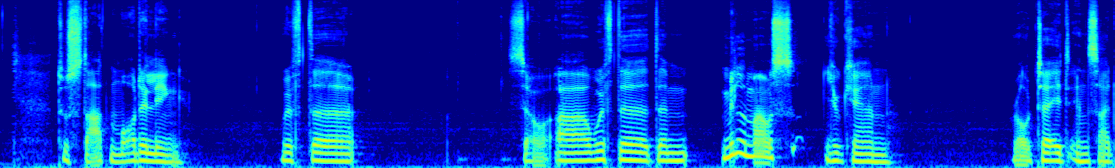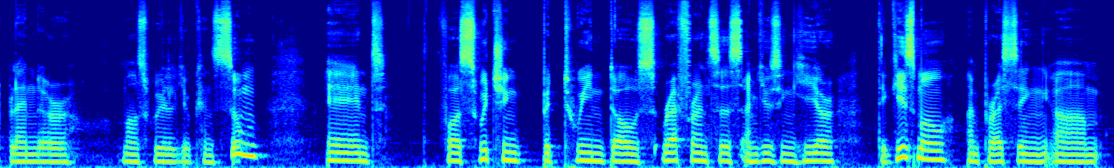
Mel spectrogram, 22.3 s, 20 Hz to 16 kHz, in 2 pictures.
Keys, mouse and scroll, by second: 1.1 middle click, 1.9 middle click, 2.9 middle click, 3.1 middle click, 3.9-4.5 scroll down 5, 4.5-9.4 middle drag, 9.5 middle click, 11.6 middle click, 11.9-12.6 scroll up 6, 12.6 scroll down 1, 12.8-13.6 scroll up 4, 13.6-16.8 middle drag.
